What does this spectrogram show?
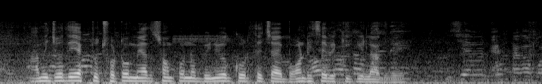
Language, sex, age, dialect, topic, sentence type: Bengali, male, 18-24, Jharkhandi, banking, question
